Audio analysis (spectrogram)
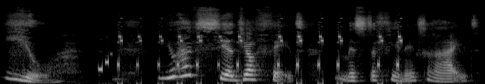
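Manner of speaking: put-on menacing whisper in a German accent. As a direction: hiss the threat, German accent. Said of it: "a German accent instead of Russian now".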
